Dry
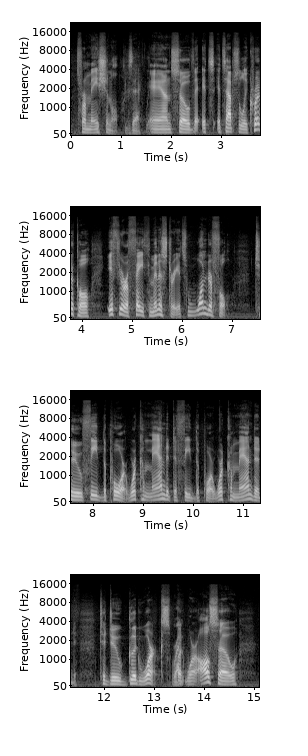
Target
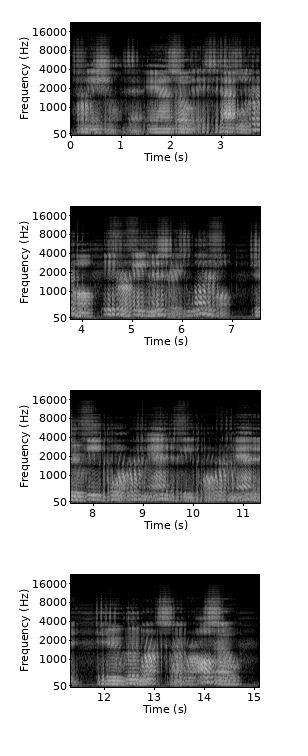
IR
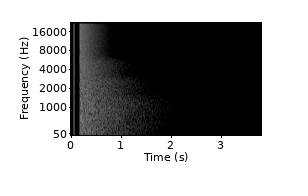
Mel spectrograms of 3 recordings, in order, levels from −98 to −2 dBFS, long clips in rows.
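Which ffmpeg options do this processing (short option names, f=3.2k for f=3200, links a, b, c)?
-af "afftfilt=real='re':imag='-im':win_size=8192:overlap=0.75,aecho=1:1:1.1:0.86,volume=-7dB"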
